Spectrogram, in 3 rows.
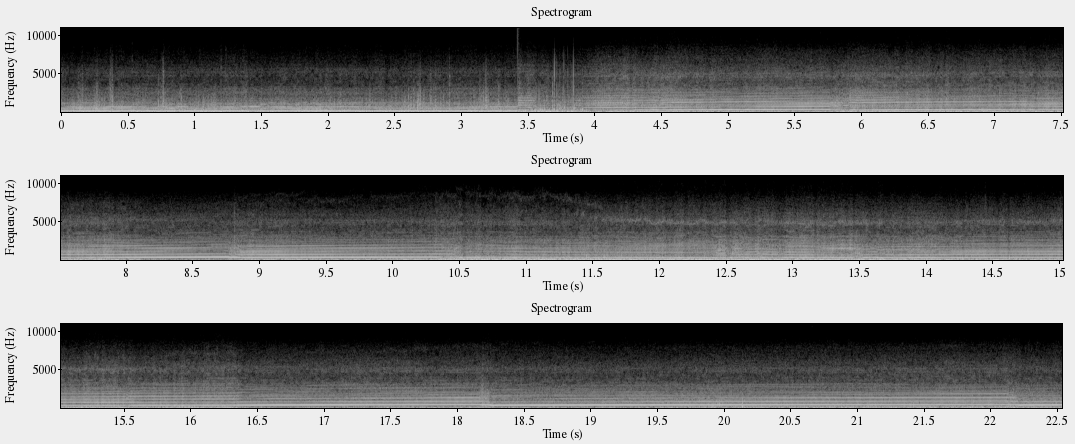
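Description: The Stohr WF1's BMW S1000RR inline-four motorcycle engine holds a steady note for about three and a half seconds, then pulls hard, its pitch climbing. The pitch drops sharply at upshifts about six and nine seconds in, falls off briefly past the middle as it eases off, then climbs again with two more upshifts near the end.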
